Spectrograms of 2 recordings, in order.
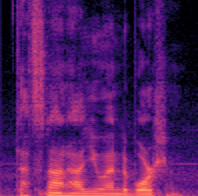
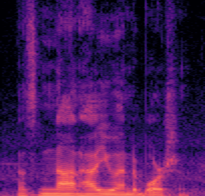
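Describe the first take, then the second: No difference in how they are said.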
